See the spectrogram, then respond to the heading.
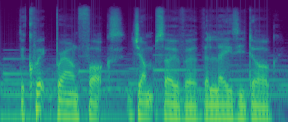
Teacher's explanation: The stress pattern in this sentence falls on the words quick, fox, jumps, over, and dog. The remaining words the, brown, the, and lazy have a lesser stress.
